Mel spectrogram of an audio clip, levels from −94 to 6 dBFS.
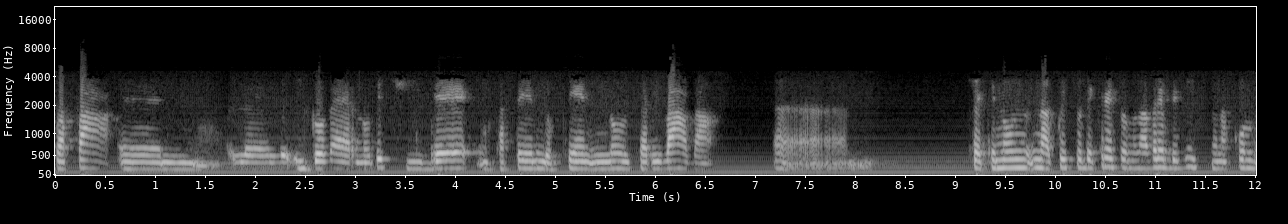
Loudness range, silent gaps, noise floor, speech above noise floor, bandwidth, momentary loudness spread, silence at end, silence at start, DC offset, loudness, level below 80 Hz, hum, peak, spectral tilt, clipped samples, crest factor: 4 LU; none; -48 dBFS; 23 dB; 5.2 kHz; 11 LU; 0 s; 0 s; under 0.1%; -27 LUFS; -56 dBFS; 50 Hz at -50 dBFS; -10 dBFS; -6 dB/octave; under 0.1%; 16 dB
